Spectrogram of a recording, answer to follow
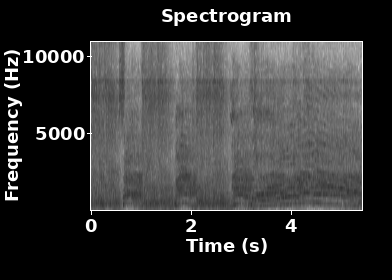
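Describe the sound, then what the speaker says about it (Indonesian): A fourth-grade classroom of children doing a clapping chant together, with loud bursts of rhythmic claps and many young voices shouting in unison, the voices rising in pitch toward the end. "Coba tepuk semangat."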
